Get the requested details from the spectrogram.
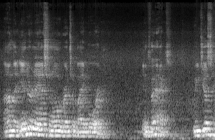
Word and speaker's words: Retrouvaille: It is spelled R-E-T-R. O-U-V-A-I-L-L-E. It's a French word that means to rediscover. Marie and I have been involved in Retrovi since 2013.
